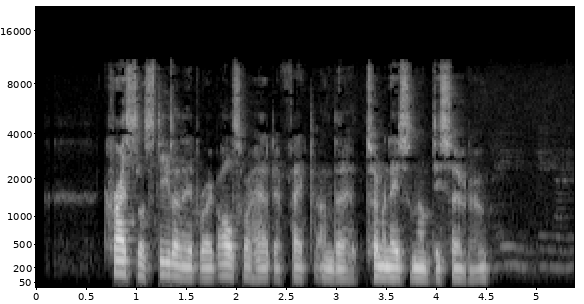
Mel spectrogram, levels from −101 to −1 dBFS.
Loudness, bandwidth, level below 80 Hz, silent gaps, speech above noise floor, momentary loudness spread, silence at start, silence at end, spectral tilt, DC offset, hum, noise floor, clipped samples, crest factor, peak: -29 LUFS; 11.5 kHz; -64 dBFS; none; 39 dB; 13 LU; 0.7 s; 0.9 s; -4.5 dB/octave; under 0.1%; none; -67 dBFS; under 0.1%; 22 dB; -8 dBFS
